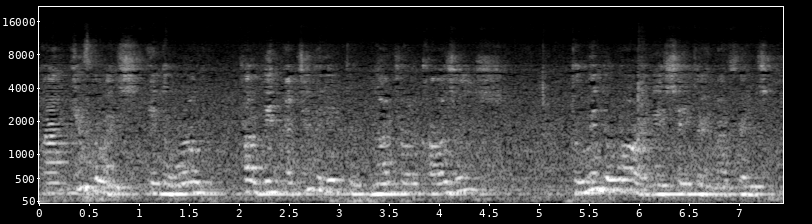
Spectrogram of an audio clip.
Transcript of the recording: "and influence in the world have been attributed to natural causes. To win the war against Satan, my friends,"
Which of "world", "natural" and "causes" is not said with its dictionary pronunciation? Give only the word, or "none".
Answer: none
